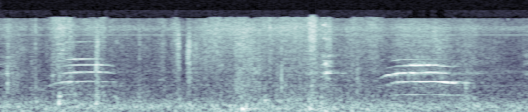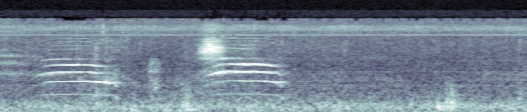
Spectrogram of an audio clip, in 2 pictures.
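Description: A cat meows repeatedly, four or five drawn-out, wavering cries spaced a second or so apart, clear over a low background hum, with no one speaking.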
